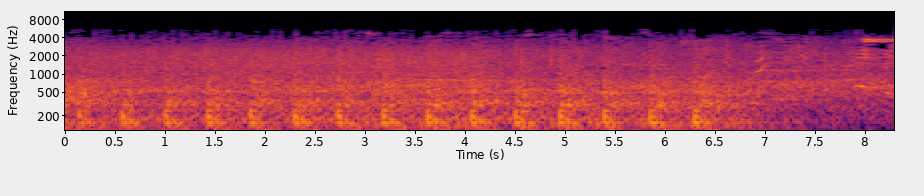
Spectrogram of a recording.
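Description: A basketball bounces steadily on a hard court.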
